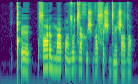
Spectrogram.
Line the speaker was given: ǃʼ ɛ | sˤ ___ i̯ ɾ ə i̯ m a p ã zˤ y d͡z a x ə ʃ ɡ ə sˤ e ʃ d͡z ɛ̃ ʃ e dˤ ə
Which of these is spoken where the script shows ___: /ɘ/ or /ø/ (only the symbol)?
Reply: ɘ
